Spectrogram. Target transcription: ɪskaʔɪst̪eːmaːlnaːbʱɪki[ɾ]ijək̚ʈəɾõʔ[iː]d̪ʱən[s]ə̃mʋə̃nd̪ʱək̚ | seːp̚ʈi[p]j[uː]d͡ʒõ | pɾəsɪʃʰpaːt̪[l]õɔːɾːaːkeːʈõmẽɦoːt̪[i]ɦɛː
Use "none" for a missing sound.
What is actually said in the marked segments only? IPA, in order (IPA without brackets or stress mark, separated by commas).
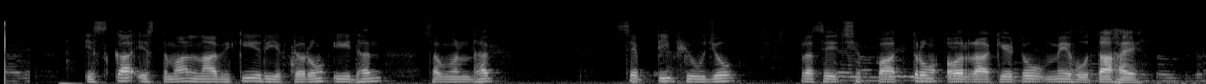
ɾ, iː, s, pʰ, uː, ɾ, a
